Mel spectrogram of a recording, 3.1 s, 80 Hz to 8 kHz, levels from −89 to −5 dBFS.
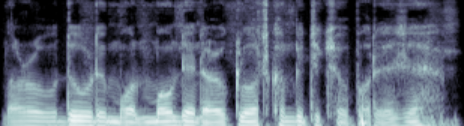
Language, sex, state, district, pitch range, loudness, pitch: Nagamese, male, Nagaland, Kohima, 95-100 Hz, -16 LUFS, 100 Hz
